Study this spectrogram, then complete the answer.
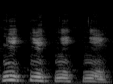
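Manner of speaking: soft imitated nyeh-nyeh cackle; weird laugh. Retelling how Brulé laughed at her victim, weird little mock cackle. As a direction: mimic an odd villain snicker, quietly. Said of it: "she starts laughing in a weird way".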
